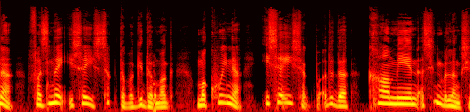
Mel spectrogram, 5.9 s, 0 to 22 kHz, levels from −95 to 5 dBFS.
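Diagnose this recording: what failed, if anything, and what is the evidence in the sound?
A short burst of wrong-frequency energy cuts into the speech at 1.92 to 1.95 s, just before "ꯃꯈꯣꯏꯅ ꯏꯁꯩ", and a much fainter one follows at 3.38 s. This is a corrupt frame decoded at the codec stage: each time, a single damaged frame was played with misread values, putting energy at wrong frequencies.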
